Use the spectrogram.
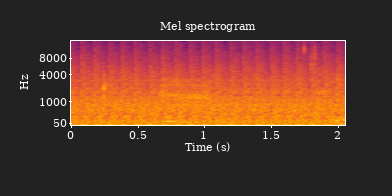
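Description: A tail gunner weapon firing in the game Utopos, a dense, continuous stream of rapid automatic shots that stays loud and unbroken throughout, with no talking.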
